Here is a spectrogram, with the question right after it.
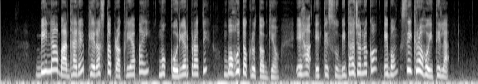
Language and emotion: Odia, happy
